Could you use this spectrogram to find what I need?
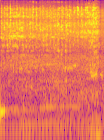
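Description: A loader bucket scrapes into a pile of sand.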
